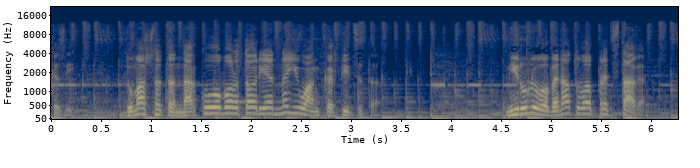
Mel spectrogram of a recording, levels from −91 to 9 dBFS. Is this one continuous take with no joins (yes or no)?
no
